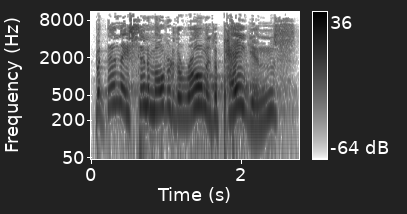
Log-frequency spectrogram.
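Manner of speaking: loud, high pulpit cry; pounding sermon voice; full-force preaching. Acted. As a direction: drive it home to the congregation.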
